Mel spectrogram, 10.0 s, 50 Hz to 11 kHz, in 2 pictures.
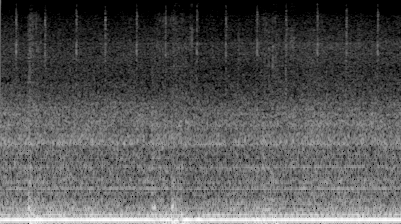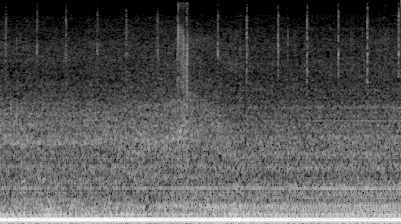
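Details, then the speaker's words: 2011/2012 Fiat Uno Way above 100 km/h: loud, steady whistle-like hum over road rumble, only in gear, stopping when the clutch is pressed, rising with speed; several parts already replaced. "Aí é um barulho muito alto. Só faz com ele engatado, em marcha no caso, né?"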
